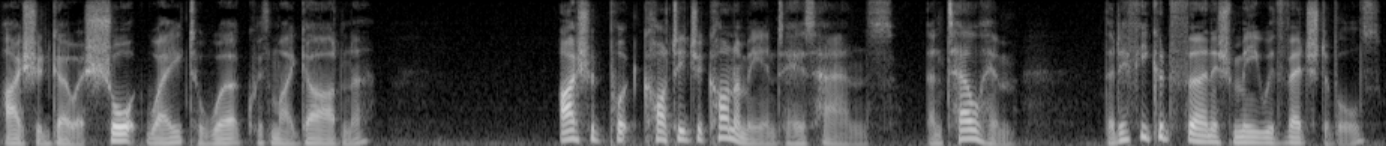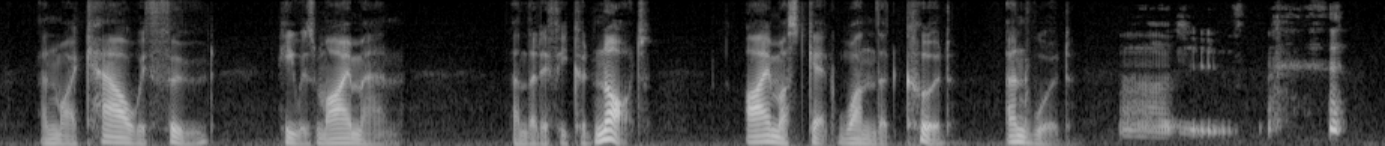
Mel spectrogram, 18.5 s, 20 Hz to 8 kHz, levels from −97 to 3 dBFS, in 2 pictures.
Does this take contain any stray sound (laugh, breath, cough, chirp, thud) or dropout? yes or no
yes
